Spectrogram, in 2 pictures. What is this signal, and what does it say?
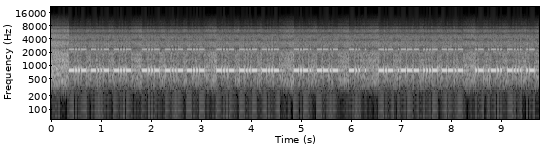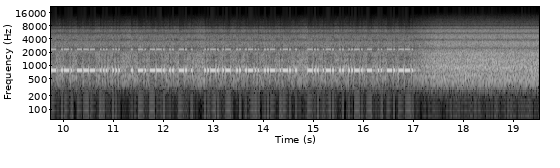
Morse code, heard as a keyed tone, hand-sent with a paddle, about 40 wpm, 770 Hz, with radio static and room echo. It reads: XXX XXX XXX CQ DE KJVQ ALBATROSS ENGINE FAILURE DRIFTING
